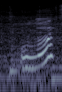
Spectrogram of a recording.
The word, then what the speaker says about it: Łódź: and spoke again, because out of habit I don’t say Łódź, but Lodz. I can't even pronounce Łódź correctly. Because in Russia for some reason this city is called Lodz. With a hard "L". And the letter "O".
